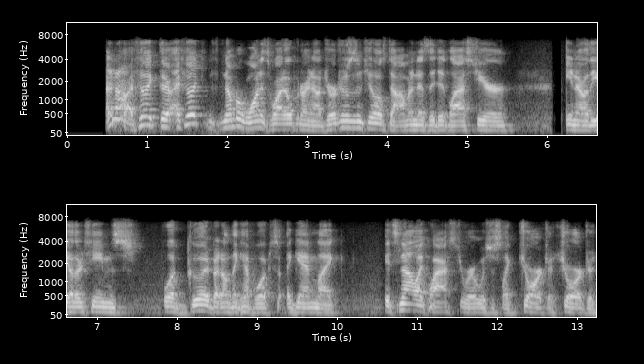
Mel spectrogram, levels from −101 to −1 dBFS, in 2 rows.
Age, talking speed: 30-49, 245 wpm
